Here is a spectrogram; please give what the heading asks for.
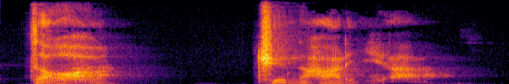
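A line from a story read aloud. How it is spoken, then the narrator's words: Hoarse, timid, lost. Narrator (Chinese): 声音嘶哑、胆怯、茫然、孤苦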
